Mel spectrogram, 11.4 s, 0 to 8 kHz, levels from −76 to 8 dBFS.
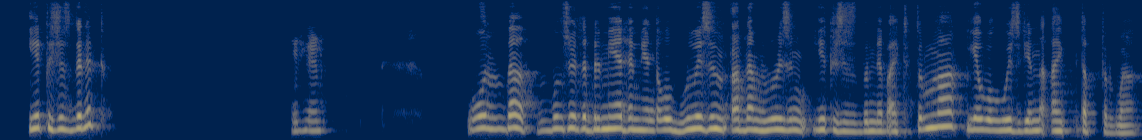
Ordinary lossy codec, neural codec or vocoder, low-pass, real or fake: none; codec, 16 kHz, 1 kbps, FunCodec, trained on LibriTTS, 50 frames a second; none; fake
